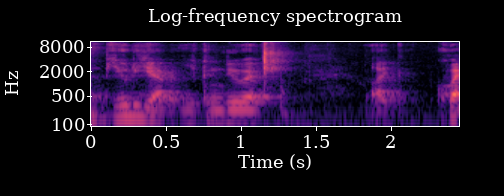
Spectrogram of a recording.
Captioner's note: snap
